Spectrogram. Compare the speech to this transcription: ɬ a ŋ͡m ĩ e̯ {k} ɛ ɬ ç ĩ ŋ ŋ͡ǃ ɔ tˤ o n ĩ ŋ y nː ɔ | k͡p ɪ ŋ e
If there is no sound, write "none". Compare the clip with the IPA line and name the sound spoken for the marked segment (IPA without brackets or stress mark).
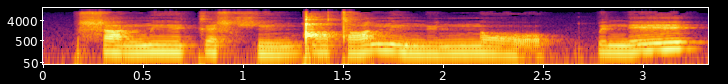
k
